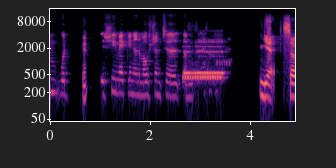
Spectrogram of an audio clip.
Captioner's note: telephone rings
